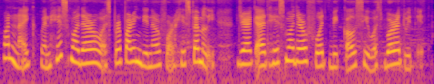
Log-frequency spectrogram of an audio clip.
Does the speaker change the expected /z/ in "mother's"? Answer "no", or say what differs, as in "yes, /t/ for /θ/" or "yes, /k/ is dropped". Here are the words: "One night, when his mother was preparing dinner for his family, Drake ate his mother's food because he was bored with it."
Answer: yes, /z/ is dropped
